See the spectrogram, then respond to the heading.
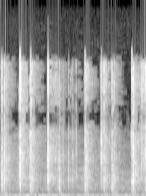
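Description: A purple plastic Easter egg with a dime inside is shaken, producing quick, bright rattling clicks as the coin knocks against the plastic shell. A steady low hum sits underneath.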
